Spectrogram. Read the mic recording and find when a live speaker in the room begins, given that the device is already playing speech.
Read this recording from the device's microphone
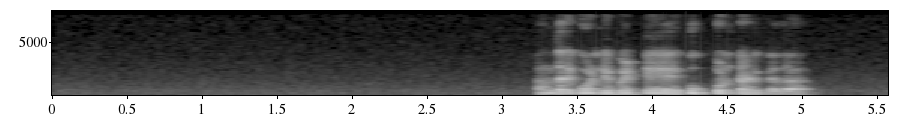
3.3 s

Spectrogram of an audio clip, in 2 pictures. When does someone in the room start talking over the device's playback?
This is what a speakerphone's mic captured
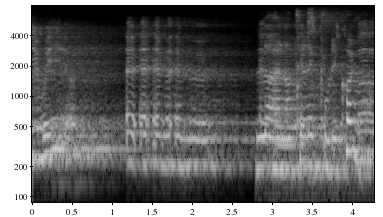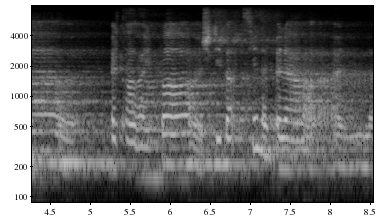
2.8 s

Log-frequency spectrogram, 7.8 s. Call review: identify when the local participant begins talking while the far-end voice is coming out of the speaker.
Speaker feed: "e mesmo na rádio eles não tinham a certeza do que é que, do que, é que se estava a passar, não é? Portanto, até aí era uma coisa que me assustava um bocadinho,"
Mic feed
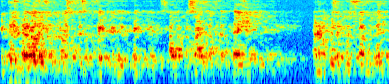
none

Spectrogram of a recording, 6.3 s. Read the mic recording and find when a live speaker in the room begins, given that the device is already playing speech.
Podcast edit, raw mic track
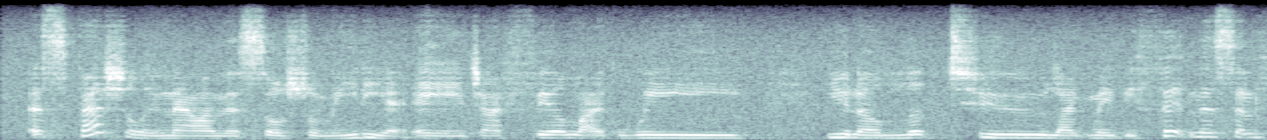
none

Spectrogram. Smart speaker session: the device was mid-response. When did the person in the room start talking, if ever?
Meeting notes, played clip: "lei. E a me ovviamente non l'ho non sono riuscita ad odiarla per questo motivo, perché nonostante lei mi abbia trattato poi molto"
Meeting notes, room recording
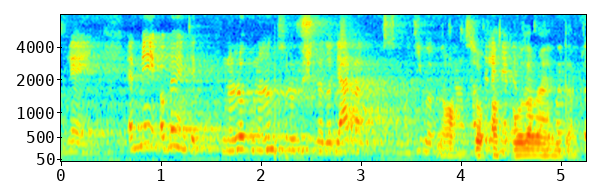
3.8 s

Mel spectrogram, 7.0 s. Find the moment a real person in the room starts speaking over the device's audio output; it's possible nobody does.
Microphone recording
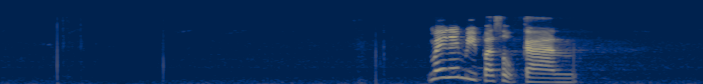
4.3 s

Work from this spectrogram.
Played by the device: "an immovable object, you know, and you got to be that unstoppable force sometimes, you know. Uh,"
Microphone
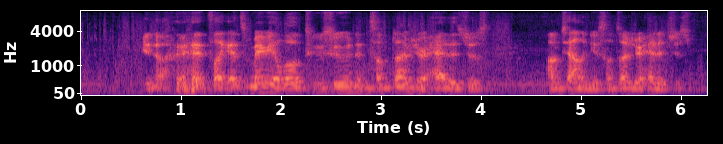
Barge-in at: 0.6 s

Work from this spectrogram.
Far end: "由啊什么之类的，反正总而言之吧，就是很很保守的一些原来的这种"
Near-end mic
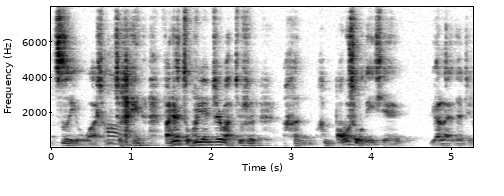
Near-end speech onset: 0.6 s

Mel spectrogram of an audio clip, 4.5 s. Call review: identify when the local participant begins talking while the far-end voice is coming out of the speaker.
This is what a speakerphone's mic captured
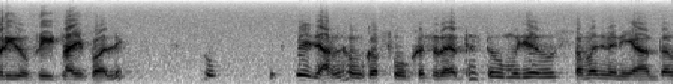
none

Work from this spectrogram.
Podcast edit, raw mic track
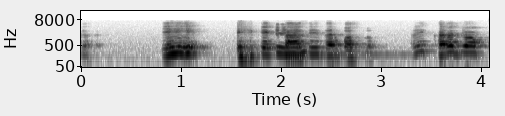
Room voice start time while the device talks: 2.0 s

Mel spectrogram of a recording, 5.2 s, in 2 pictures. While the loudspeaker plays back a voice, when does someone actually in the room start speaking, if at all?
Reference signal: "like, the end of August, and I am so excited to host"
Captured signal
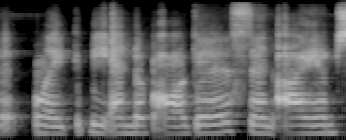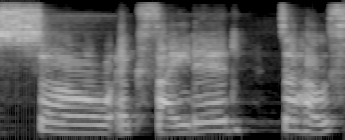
none

